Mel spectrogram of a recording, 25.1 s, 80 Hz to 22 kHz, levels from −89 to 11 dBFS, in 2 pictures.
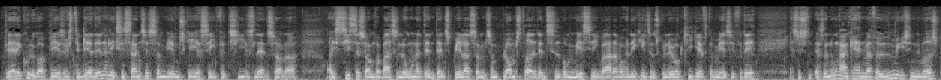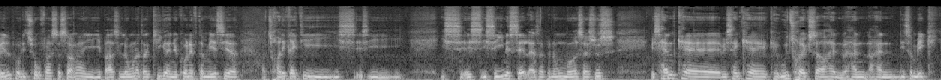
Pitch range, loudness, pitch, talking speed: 125-140 Hz, -13 LUFS, 130 Hz, 285 wpm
